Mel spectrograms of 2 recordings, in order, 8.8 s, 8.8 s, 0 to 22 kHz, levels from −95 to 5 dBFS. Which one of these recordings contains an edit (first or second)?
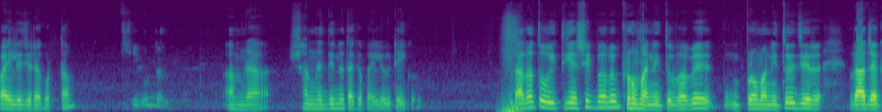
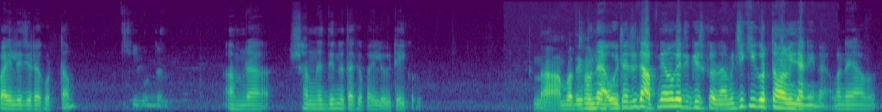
first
